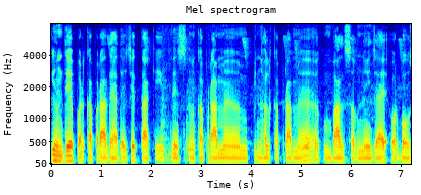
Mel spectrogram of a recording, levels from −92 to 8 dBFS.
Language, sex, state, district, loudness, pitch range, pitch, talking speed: Maithili, male, Bihar, Supaul, -20 LUFS, 80-85 Hz, 80 Hz, 165 wpm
